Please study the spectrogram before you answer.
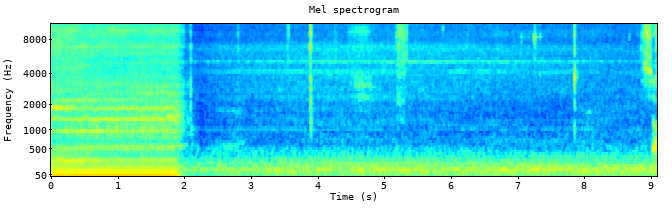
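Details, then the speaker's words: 2016 Yamaha R6 after a valve adjustment: a rev falling to idle with a faint whir from the right-side cam chain, which seems too tight. The cause was the exhaust-side cam chain guide retaining pin not seated in its hole. "think the uh cam chain is too tight but i don't know what the hell could be wrong i"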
